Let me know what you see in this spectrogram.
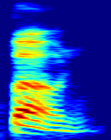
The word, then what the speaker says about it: Bohn: Mike Bone is what we've been going with.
